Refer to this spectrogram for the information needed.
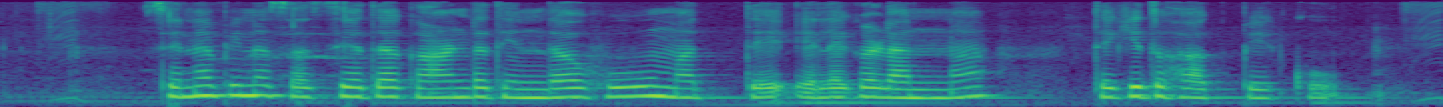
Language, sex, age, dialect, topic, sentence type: Kannada, female, 25-30, Coastal/Dakshin, agriculture, statement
